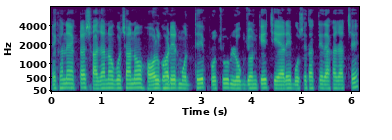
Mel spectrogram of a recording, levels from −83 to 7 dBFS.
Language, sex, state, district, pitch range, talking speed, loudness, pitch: Bengali, male, West Bengal, Jhargram, 130-145 Hz, 135 wpm, -17 LUFS, 135 Hz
